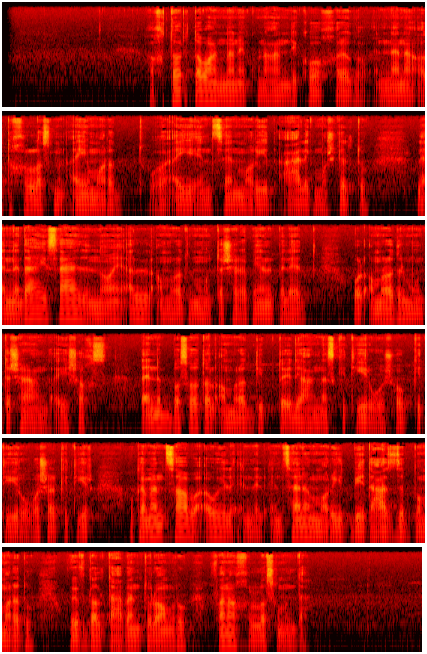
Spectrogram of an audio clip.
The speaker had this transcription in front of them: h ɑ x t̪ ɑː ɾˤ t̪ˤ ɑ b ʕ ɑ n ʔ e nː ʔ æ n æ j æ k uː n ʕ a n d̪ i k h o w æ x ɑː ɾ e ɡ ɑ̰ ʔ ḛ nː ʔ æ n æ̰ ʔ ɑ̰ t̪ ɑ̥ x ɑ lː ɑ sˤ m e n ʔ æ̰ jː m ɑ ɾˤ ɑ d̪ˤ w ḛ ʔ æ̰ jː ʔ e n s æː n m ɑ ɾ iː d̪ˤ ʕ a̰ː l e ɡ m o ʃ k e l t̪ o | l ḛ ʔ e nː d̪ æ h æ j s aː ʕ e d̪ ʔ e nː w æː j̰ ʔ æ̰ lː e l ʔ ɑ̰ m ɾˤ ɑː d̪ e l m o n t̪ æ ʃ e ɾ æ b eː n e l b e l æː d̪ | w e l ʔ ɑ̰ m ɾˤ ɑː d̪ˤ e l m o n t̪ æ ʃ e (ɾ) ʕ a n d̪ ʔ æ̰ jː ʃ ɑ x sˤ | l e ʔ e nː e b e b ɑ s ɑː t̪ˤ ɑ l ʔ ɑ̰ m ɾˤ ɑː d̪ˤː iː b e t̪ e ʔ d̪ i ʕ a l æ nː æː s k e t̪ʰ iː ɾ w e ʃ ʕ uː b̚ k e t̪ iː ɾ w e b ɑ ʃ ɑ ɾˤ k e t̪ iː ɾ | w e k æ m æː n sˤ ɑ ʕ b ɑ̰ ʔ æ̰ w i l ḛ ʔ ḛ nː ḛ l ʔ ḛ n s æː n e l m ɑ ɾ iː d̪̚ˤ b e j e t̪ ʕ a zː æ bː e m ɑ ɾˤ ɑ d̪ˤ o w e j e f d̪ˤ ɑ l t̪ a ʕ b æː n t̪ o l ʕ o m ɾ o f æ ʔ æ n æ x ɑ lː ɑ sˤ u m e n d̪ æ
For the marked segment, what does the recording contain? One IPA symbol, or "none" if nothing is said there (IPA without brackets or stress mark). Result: ɾ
